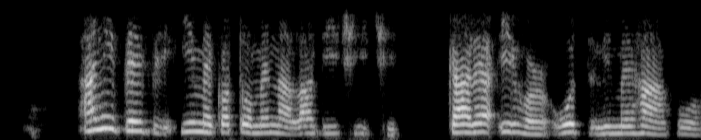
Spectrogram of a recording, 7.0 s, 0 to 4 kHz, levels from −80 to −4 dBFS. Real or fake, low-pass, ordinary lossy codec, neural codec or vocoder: fake; 3.6 kHz; none; codec, 16 kHz, 0.4 kbps, LongCat-Audio-Codec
